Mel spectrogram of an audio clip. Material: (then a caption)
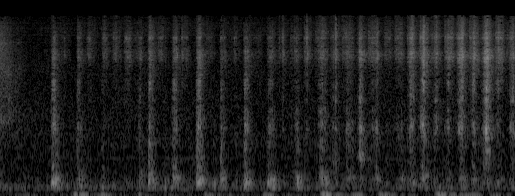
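Coated paper. A pointed wooden stylus scratches across a black-coated scratch-art paper page in a bound book. After a brief quiet start, a rapid series of short, dry, rasping strokes follows, each a bright scrape with a soft, papery body. The strokes stay quiet and close, with no ring after each one.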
